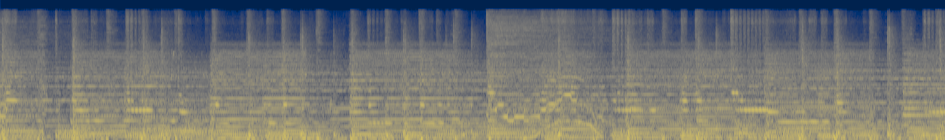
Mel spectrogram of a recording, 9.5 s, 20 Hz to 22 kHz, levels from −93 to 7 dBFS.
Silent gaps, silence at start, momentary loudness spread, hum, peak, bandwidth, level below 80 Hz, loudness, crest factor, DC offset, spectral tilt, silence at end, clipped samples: none; 0 s; 4 LU; none; 0 dBFS; 16.5 kHz; -30 dBFS; -17 LUFS; 16 dB; under 0.1%; -5.5 dB/octave; 0 s; under 0.1%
